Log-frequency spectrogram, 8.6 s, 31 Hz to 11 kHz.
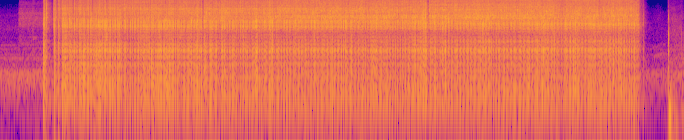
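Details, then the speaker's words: SIP Autoplus Mini 130 synergic inverter welder in gas MIG mode with solid wire and shield gas, wire at middle setting, on 3 mm plate: steady crisp frying sizzle about seven seconds, no pops or sputters; smooth, well-set arc, normal. "maybe that's as good as any mig i've used there's nothing to matter with that"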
